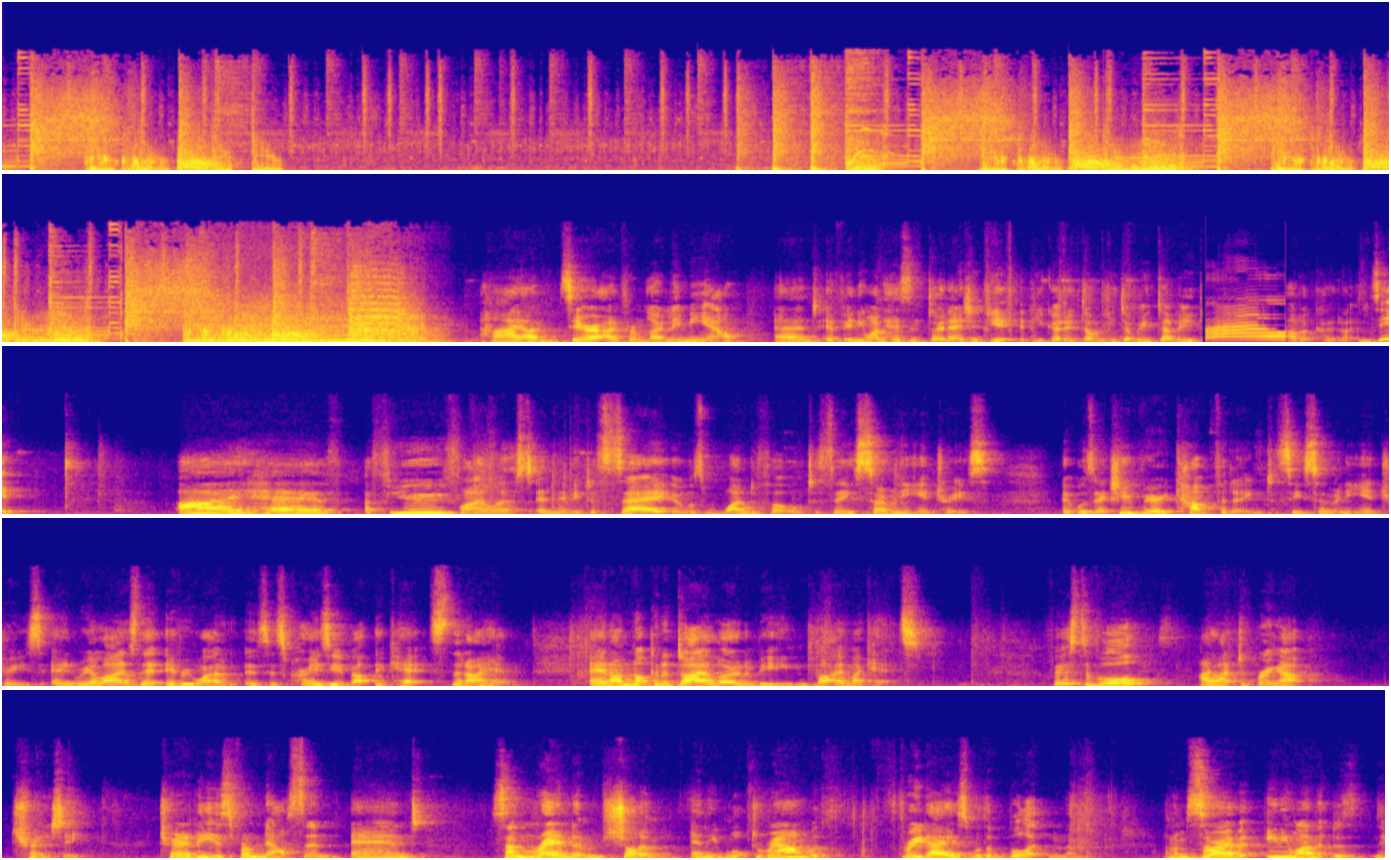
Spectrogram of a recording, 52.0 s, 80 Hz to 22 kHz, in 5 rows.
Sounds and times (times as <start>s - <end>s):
Music: 0.0s - 2.2s, 5.4s - 13.9s
Speech: 14.0s - 21.1s, 22.1s - 28.2s, 28.8s - 38.2s, 39.1s - 41.1s, 41.7s - 51.9s.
